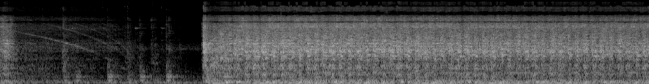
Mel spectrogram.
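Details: 1960 Ford F100 shop truck, first start in years, carburetted, open header; after a quiet pause the starter cranks at a steady four beats a second with a loud hiss, never catching; owner suspects stuck float, jets found clogged.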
